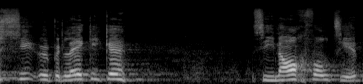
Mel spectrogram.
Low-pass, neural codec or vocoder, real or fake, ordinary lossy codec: 14.4 kHz; vocoder, 44.1 kHz, 128 mel bands, Pupu-Vocoder; fake; none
